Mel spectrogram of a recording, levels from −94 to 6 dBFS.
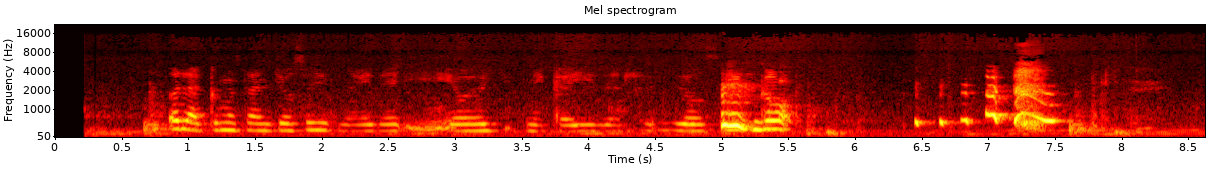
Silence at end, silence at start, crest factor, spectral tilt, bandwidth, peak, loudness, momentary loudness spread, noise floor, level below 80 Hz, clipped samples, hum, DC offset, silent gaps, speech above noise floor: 0.6 s; 0.65 s; 20 dB; -6 dB/octave; 11.5 kHz; -2 dBFS; -20 LUFS; 27 LU; -56 dBFS; -64 dBFS; under 0.1%; none; under 0.1%; none; 34 dB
